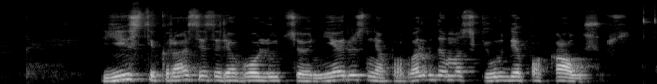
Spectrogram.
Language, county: Lithuanian, Utena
